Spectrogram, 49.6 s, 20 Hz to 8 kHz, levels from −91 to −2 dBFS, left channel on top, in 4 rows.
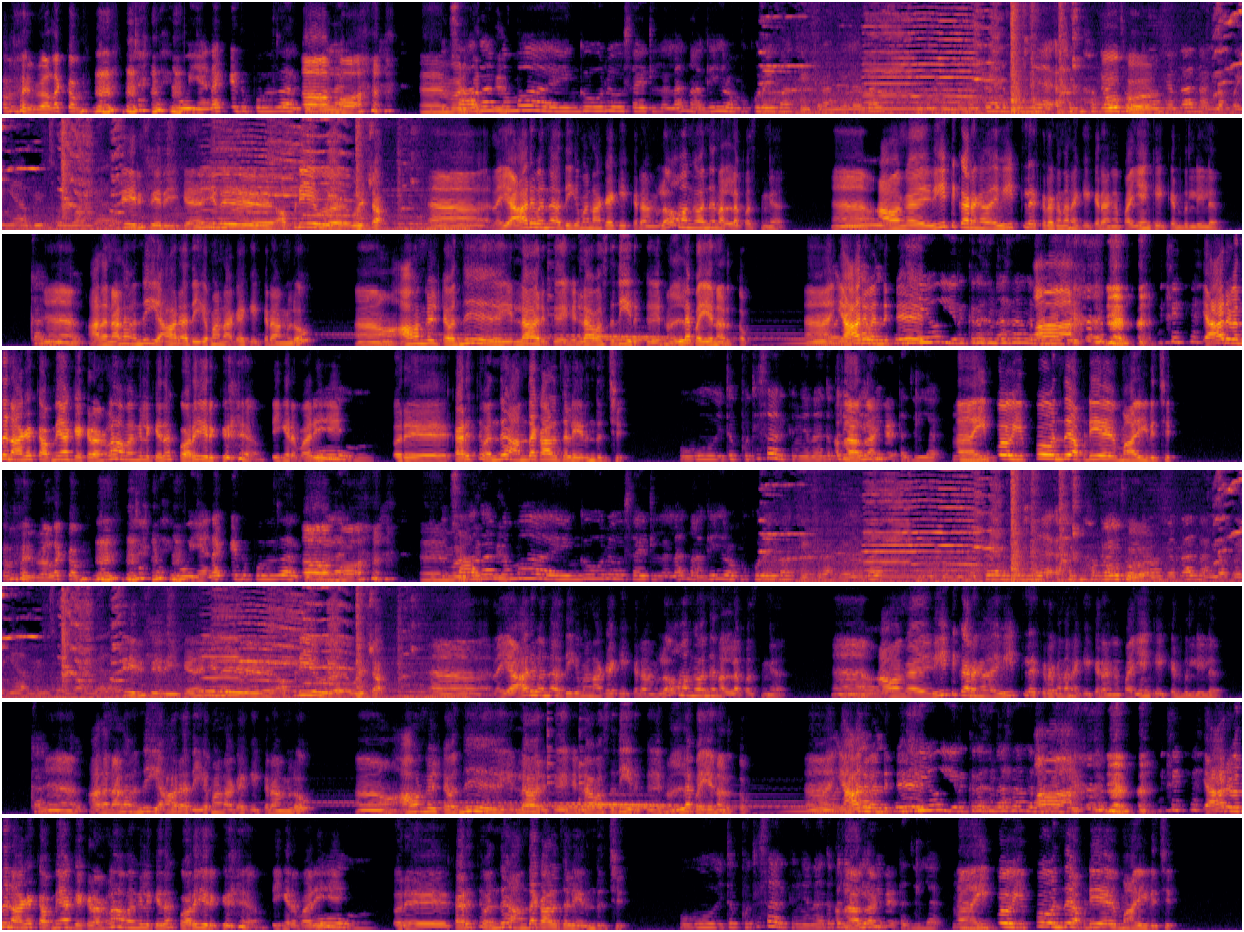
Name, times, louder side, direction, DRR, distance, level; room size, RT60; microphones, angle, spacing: voice 1, 0.0-1.8 3.0-3.9 4.2-5.1 11.0-11.6 13.6-16.2 16.6-20.2 20.7-24.6 25.2-27.9 28.3-32.3 32.8-34.0 35.1-36.3 36.8-40.6 41.1-43.4 45.5-46.1 46.7-48.9, left 4 dB, 35° left, 0.4 m, -29 dB
voice 2, 0.9-3.4 4.3-14.0 14.3-14.6 15.3-15.7 16.7-17.2 20.8-21.3 25.1-25.6 26.0-26.1 28.4-28.8 32.9-36.0 36.5-36.9 40.2-40.9 44.0-47.1, left 2 dB, 75° left, 1.5 m, -36 dB
sound 1, 7.6-17.0, equal, 20° left, 1.3 m, -31 dB
sound 2, 27.7-33.5, right 3 dB, 65° right, 1.1 m, -41 dB
Glass, 30.1-36.1, right 1 dB, 35° right, 1.1 m, -48 dB
3.5 x 2.5 x 2.2 m
head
